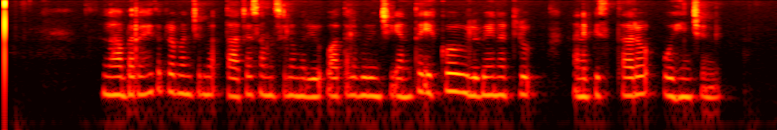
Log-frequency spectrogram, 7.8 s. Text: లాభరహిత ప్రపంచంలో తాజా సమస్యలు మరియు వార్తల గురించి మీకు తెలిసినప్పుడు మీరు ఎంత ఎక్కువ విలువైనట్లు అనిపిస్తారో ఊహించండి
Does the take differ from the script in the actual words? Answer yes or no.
yes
